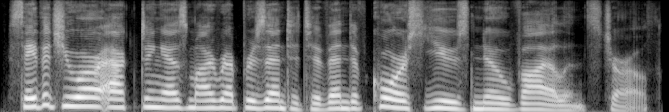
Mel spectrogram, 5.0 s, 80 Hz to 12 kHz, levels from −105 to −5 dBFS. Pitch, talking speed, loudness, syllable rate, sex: 200 Hz, 180 wpm, -16 LUFS, 5.6 syllables/s, female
